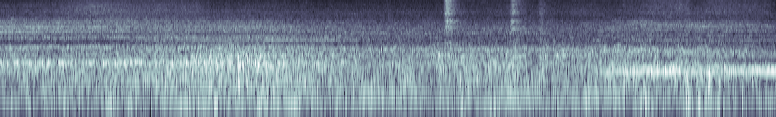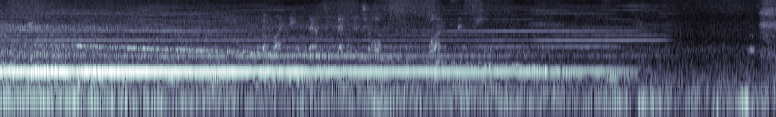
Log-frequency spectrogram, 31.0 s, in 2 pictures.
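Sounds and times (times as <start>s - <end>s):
train wheels rumbling on rail: 0.0s - 26.4s
steady hum: 11.1s - 30.4s
whining traction motor tones: 11.2s - 29.5s.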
